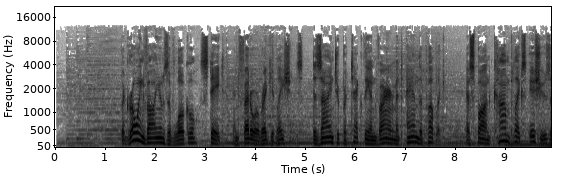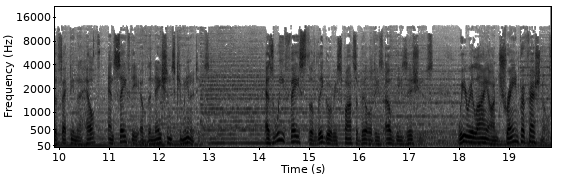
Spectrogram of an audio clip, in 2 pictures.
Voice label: narration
